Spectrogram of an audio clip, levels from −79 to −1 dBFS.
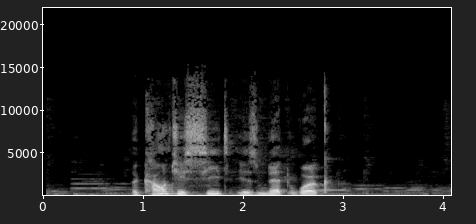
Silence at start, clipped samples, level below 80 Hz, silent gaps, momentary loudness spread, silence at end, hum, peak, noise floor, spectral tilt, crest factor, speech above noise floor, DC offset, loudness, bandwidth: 0.3 s; under 0.1%; -54 dBFS; none; 11 LU; 1.05 s; none; -4 dBFS; -48 dBFS; -5 dB/octave; 20 dB; 29 dB; under 0.1%; -20 LUFS; 14.5 kHz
